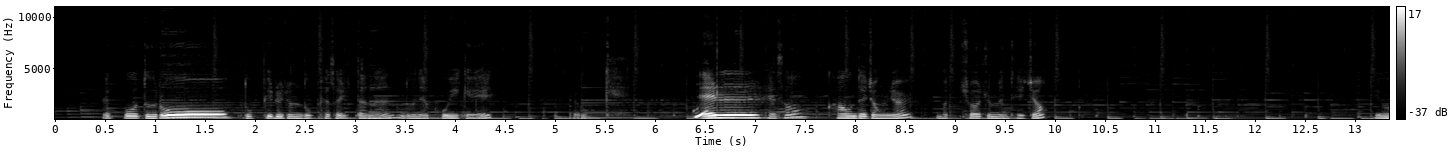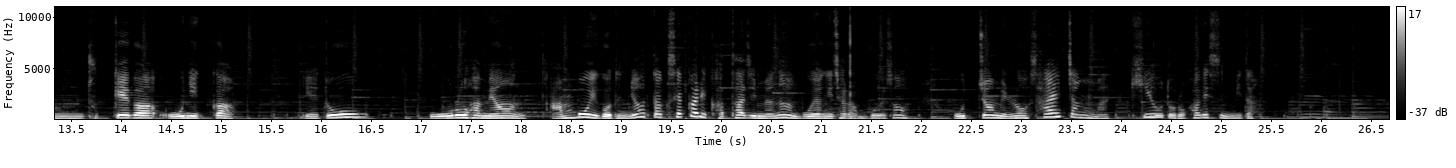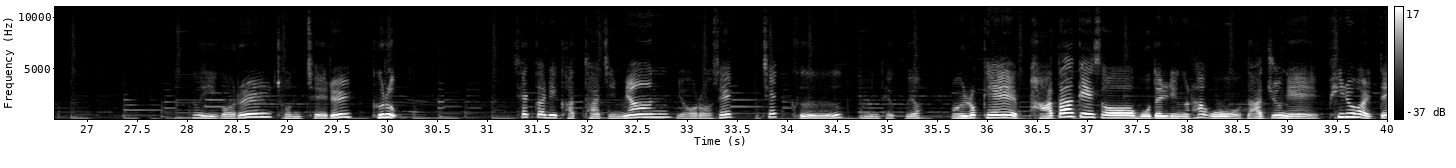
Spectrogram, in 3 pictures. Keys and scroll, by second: 18.8-20.2 typing, 21.3 Return, 22.0-22.8 typing, 26.8-27.5 typing.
